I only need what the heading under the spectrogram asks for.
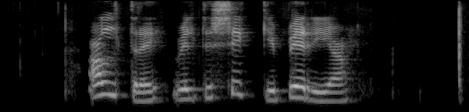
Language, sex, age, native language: Icelandic, female, 10, Icelandic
